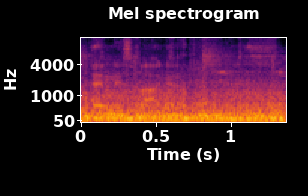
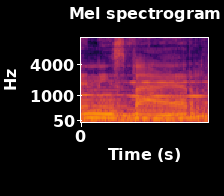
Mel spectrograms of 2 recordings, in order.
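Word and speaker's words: Henningsvær: prima di arrivare a henis wager seguiteci tralasciando il fatto che la pronuncia corretta dovrebbe essere Enis verer abbiamo quindi fatto un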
